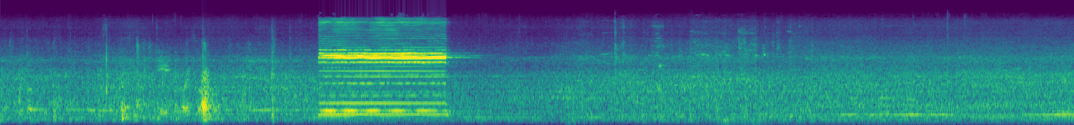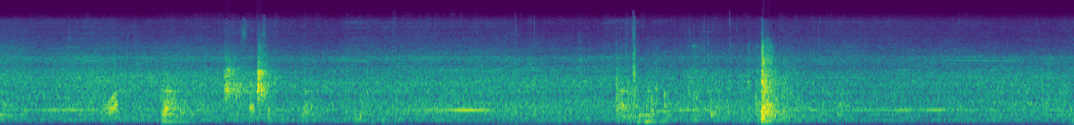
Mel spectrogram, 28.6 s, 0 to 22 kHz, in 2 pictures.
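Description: A heavy machine's horn sounds once for about two seconds in a loading cycle, typical of the signal to a loaded dump truck to pull away. It comes over the steady running of a Volvo EC700B LC crawler excavator's diesel, and a few sharp clanks of the bucket on rock follow later.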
